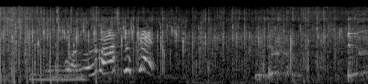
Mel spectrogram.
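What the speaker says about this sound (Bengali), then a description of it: "পেঁয়াজ, আদা, রসুন আর গোটা জিরা একটু ভালো করে ভেজে নিলাম।" Onion, ginger, garlic and whole cumin frying in hot oil in a kadai, a steady close sizzle with some stirring scrapes; the loudest part comes early and eases off toward the end, with brief voice-like sounds mixed in.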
